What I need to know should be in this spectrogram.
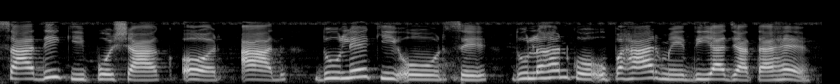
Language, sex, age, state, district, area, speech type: Hindi, female, 45-60, Uttar Pradesh, Sonbhadra, rural, read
